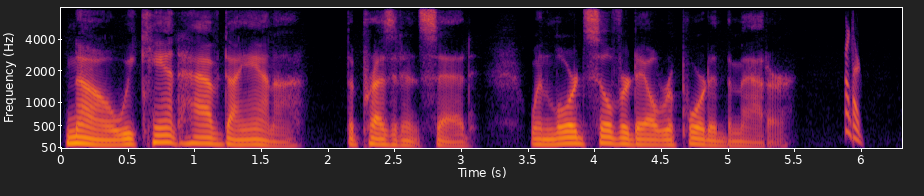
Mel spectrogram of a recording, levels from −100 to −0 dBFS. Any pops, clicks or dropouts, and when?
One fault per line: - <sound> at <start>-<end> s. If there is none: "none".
- chirp at 5.9-6.0 s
